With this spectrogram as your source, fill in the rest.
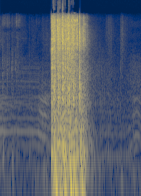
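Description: A gun fires a loud, rapid burst of shots.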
